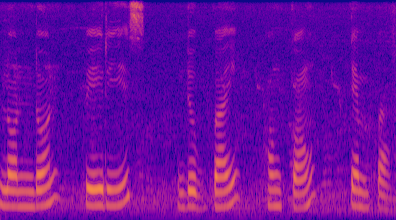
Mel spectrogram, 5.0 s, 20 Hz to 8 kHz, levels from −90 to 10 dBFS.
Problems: constant background noise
